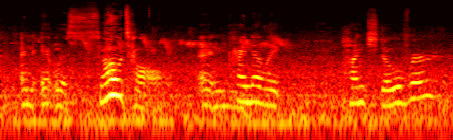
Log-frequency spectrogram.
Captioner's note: none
